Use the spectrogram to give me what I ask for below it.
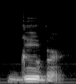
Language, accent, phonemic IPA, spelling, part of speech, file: English, US, /ˈɡubɚ/, goober, noun / verb, En-us-goober.ogg
- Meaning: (noun) 1. A peanut 2. A Georgian or North Carolinian, particularly one from the pine forests of the Sandhills region 3. A foolish, simple, or amusingly silly person 4. A quantity of sputum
